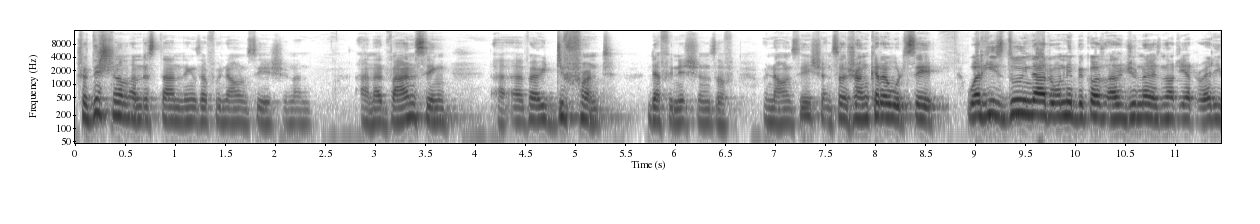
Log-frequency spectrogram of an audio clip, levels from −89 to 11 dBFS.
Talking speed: 145 wpm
